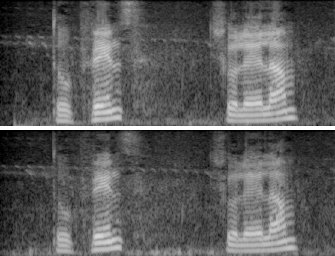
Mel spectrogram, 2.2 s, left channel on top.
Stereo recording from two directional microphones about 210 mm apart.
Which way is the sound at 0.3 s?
Centre (ahead or behind).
